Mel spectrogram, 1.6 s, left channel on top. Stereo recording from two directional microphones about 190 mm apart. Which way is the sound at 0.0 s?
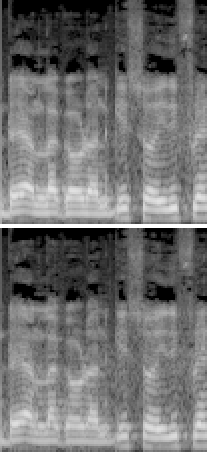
30° left (ahead or behind).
